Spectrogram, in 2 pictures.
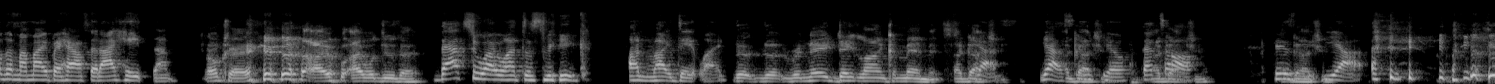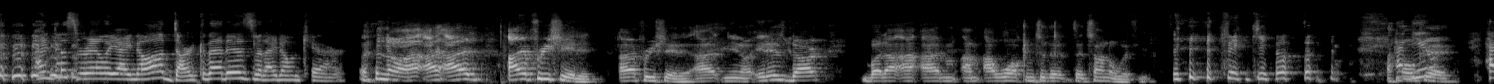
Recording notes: Two comedians log onto Zoom to record their very first True Crime episode.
